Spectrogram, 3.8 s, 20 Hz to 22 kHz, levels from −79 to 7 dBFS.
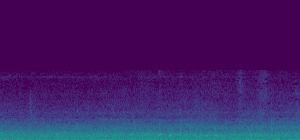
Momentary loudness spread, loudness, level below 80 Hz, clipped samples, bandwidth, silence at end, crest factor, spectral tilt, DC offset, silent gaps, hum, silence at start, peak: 1 LU; -31 LUFS; -40 dBFS; under 0.1%; 11.5 kHz; 0 s; 14 dB; -6 dB/octave; under 0.1%; none; none; 0 s; -16 dBFS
